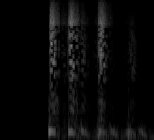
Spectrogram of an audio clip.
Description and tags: minimal-sound+delay
Minimal sound with delay added.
